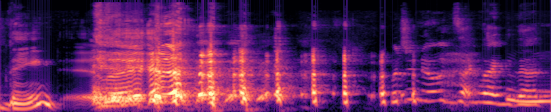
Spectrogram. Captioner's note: both laughs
